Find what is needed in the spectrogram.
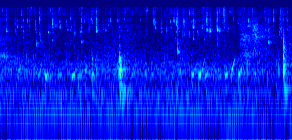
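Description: Faint trickling and dripping of water from a fish tank's hang-on-back filter spilling back into the tank, with one clearer drip about a second in.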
